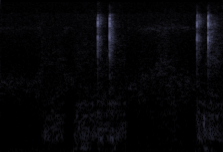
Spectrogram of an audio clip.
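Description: Faint computer mouse clicks over near-silent room tone: a quick pair about halfway through and another near the end.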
